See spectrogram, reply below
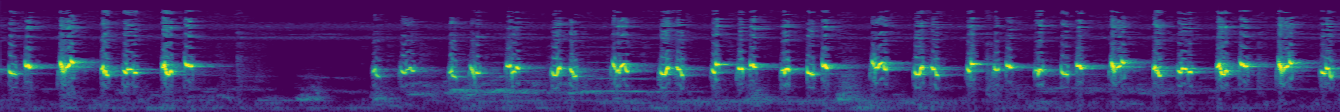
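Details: Sooty-headed bulbul singing fast 'ropel' song at dawn to prompt other bulbuls to sing; opening burst of chirps, a pause of about a second, then a lively unbroken run of whistled, slurred notes.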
